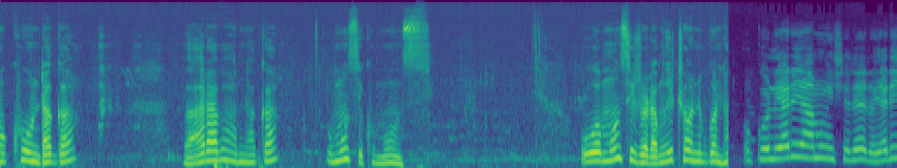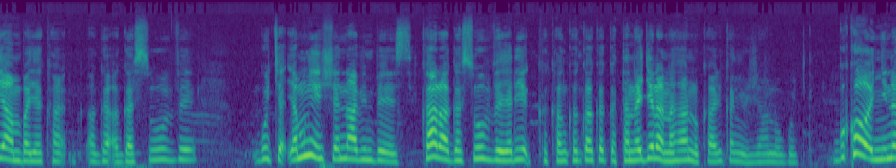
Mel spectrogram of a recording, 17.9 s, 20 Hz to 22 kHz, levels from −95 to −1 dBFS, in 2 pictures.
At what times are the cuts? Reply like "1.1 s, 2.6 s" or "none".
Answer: 7.3 s

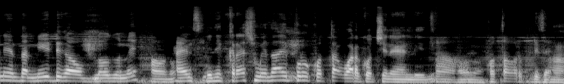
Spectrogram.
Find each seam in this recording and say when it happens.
2.0 s

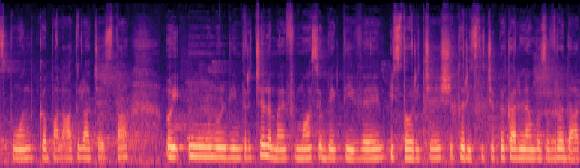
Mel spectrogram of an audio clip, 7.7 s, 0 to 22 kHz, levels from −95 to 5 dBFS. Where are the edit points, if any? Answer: none

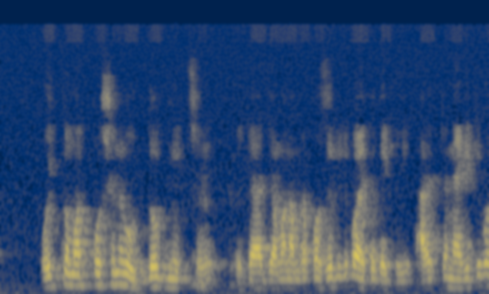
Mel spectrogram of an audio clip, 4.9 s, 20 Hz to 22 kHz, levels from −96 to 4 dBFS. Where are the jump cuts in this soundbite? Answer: none

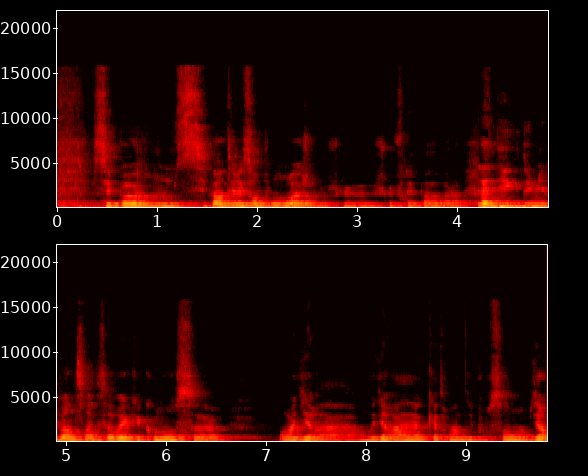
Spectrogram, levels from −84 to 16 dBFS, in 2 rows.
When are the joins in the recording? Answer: 4.2 s

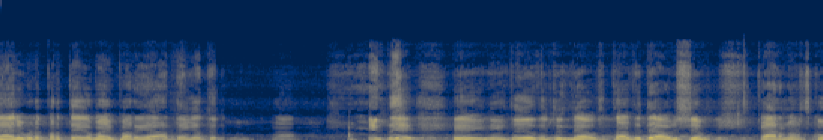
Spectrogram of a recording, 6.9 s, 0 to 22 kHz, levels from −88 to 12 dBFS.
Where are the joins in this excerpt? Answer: 1.8 s

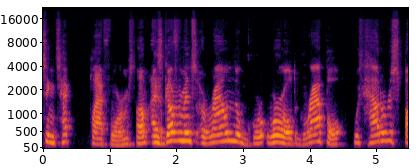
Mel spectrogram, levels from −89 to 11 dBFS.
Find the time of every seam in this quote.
1.3 s

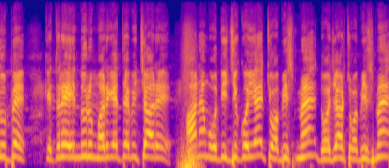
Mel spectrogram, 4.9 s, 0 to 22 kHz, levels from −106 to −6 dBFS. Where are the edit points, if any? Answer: 2.2 s

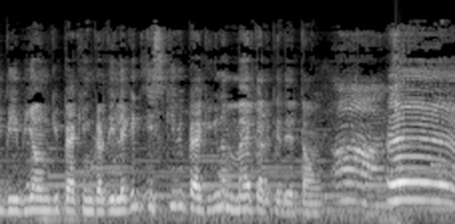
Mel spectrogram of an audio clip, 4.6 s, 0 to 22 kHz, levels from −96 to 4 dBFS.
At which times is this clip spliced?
none

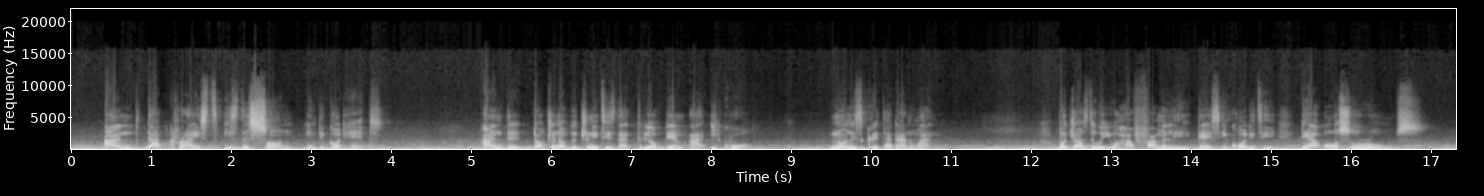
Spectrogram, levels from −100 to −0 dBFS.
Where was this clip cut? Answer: none

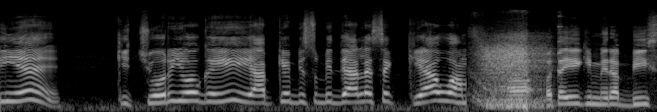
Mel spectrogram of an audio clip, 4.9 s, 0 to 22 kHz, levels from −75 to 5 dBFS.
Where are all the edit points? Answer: 3.5 s

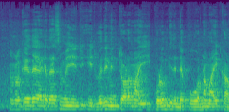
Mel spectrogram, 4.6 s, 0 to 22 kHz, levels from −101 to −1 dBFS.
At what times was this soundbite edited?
3.0 s

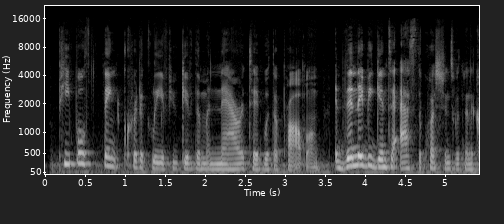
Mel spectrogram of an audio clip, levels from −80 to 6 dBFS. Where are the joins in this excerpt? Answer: 1.0 s, 3.4 s

